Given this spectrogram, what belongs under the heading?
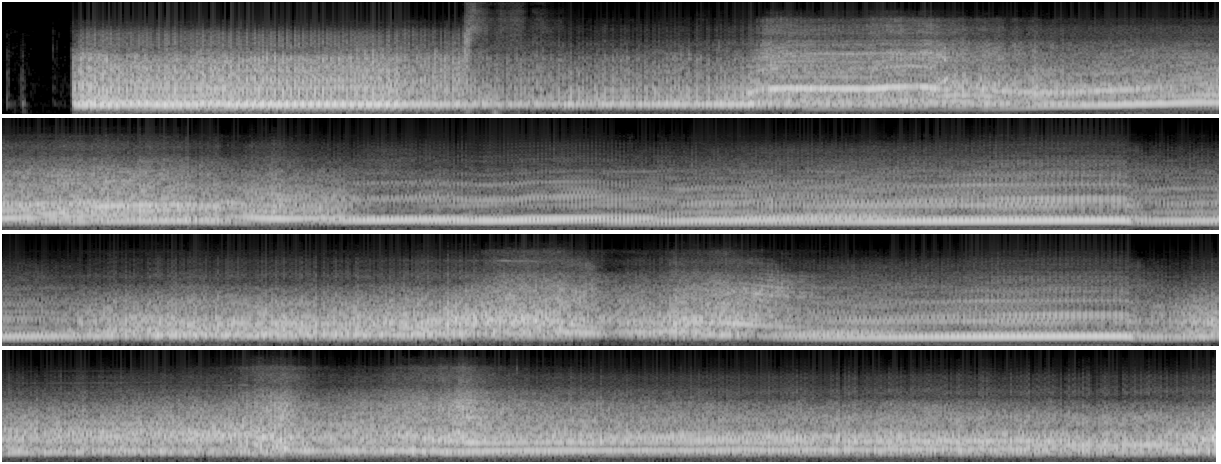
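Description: McLaren sports cars launch side by side in a quarter-mile drag race, engines howling loudly as they rise through repeated gear changes for the whole run, with no talk over them.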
